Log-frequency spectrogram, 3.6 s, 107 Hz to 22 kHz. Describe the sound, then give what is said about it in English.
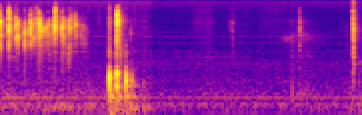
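Dice are rolled in a quick, clattering burst, then land with a sharp knock showing a 6 and tumble briefly, followed by a couple of faint ticks. Fairly quiet, with no voices. “That is 6 on the dice, and I add 0.”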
